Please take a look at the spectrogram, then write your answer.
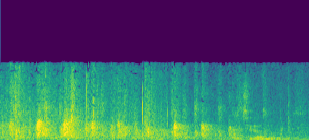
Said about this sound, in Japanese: では先生を拍手で歓迎したいと思います。よろしくお願いいたします。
